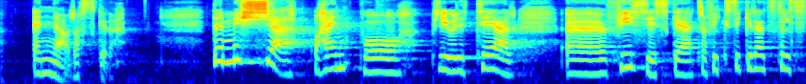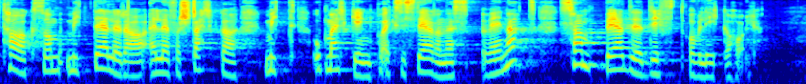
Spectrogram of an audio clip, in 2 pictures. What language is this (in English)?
Norwegian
